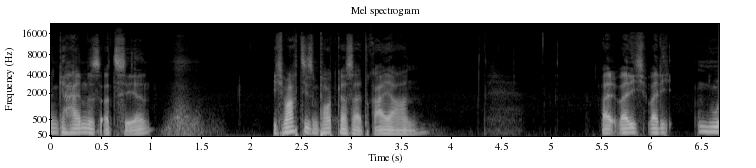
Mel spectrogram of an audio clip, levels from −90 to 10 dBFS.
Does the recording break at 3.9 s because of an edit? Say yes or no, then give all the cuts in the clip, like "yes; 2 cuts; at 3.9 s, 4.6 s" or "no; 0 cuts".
no; 2 cuts; at 2.1 s, 5.4 s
